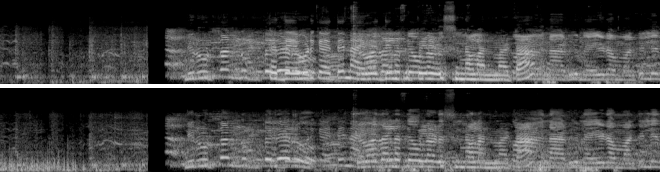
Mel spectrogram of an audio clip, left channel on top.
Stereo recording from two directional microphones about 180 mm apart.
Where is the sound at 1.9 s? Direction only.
50° left (ahead or behind); by 5.4 s 25° left (ahead or behind).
